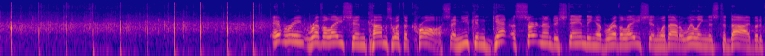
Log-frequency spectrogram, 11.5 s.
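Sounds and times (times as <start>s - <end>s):
audience clapping: 0.0s - 5.8s
speech: 4.1s - 11.4s.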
